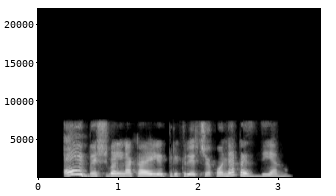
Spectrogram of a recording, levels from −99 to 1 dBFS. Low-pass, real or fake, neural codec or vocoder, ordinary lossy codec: 7.2 kHz; fake; codec, 16 kHz, 2 kbps, X-Codec, HuBERT features, trained on balanced general audio; AAC, 48 kbps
